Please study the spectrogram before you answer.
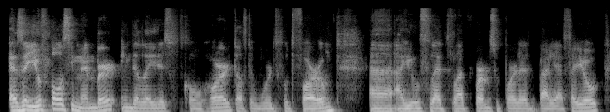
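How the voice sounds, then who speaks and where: Low-voiced Brazilian man on a video call. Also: darkish tone. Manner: earnest, formal, with fillers and restarts. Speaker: panelist. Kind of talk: webinar panel answer.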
